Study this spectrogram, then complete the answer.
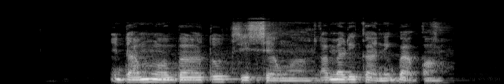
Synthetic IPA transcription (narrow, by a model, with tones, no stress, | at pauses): i˨da˨mũ˦ɔ˧ba˧to˦tʰi˨˧ʃɛ˨w̃ã˨la˦me˦ɾi˦ka˦˨nĩ˨˦ɡ͡ba˦˨kã˧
